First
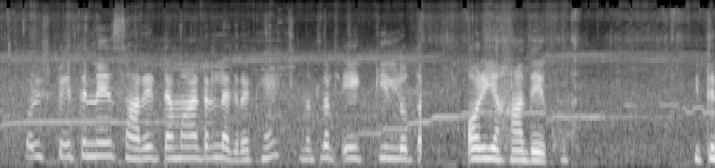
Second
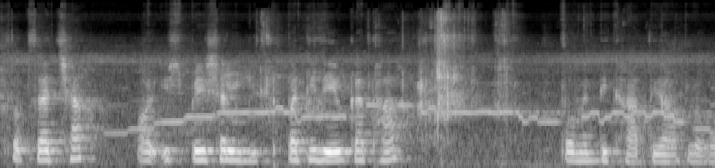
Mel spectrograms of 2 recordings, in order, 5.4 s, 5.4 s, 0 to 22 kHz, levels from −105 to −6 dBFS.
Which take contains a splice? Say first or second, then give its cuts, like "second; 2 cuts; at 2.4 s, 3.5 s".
first; 1 cut; at 3.3 s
